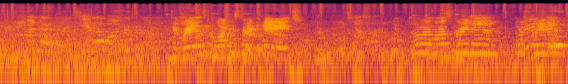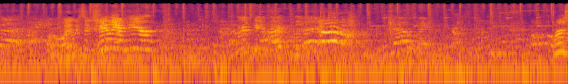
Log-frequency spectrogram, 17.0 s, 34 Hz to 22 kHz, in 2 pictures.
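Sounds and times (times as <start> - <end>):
background music: 0.0 - 17.0
children calling and chattering: 0.0 - 17.0.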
